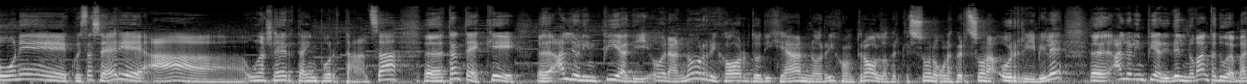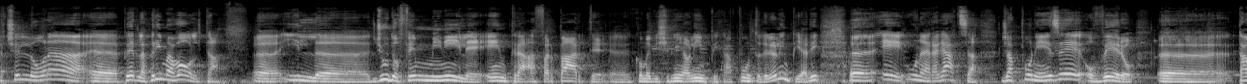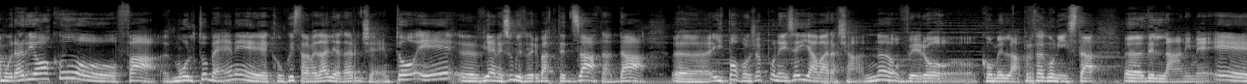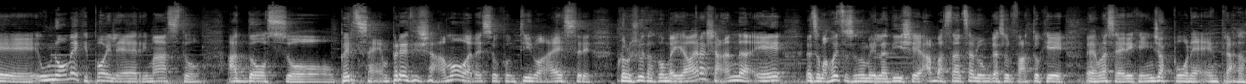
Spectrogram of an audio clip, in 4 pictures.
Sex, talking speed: male, 150 wpm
